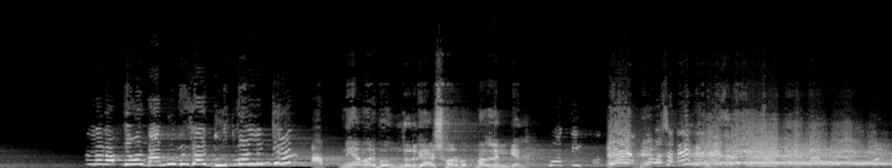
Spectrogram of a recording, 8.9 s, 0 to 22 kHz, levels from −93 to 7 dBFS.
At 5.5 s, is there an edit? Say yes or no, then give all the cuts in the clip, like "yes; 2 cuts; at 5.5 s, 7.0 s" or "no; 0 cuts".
yes; 2 cuts; at 1.0 s, 5.5 s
